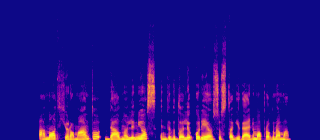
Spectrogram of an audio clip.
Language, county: Lithuanian, Kaunas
